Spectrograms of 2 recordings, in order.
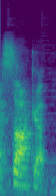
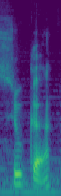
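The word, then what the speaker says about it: Sokka: name s it's yeah Saka his whole story pronouncing it wrong it's Suka Suka no no did they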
